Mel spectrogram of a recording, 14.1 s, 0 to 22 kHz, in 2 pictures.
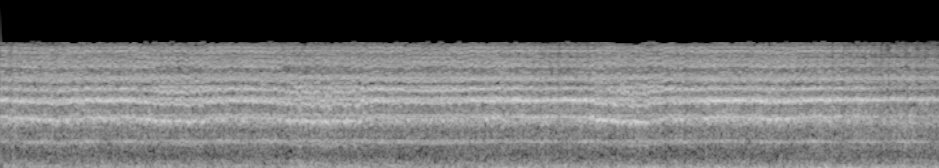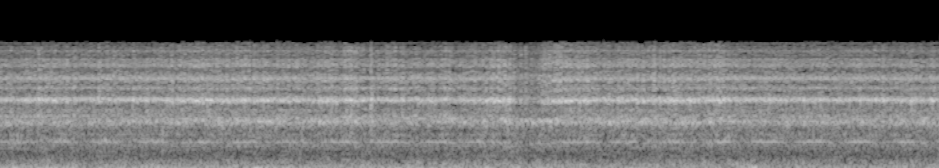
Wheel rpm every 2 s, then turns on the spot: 160, 160, 160, 170, 170, 160, 170.
none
